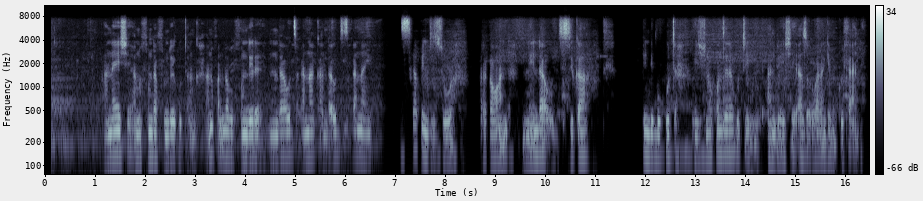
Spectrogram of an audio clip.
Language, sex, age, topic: Ndau, female, 18-24, education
